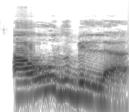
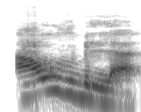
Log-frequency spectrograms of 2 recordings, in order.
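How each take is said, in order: First: اعوذ said with a hamza sound instead of ain; اعوذ mispronounced without the throaty ain; wrong pronunciation. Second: اعوذ with a clear ain from the throat; اعوذ with a proper Arabic ain; correct pronunciation. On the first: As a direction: demo the mistake, glottal stop for the ain in اعوذ. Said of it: "اعوذ باللہ نہیں". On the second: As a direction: show the right way, voiced ain in اعوذ. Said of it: "عین کے اوپر حمزہ ہے". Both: Shown as a demonstration.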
